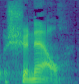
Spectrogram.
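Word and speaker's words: Chenal: Leo Chanel, I've been told. – It is. – Is the pronunciation. – Weirdly. Feels like if you wanted to be pronounced Chanel, you should spell it Chanel.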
